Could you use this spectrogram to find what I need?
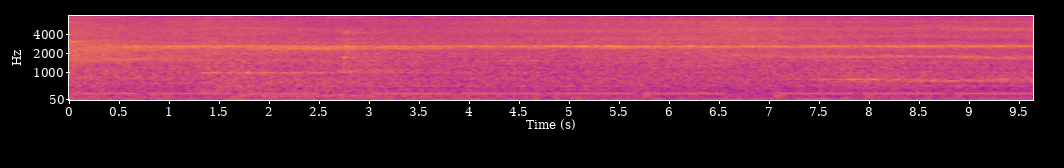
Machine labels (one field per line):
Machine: slide rail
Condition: normal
